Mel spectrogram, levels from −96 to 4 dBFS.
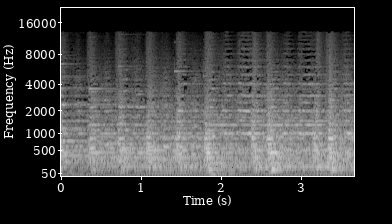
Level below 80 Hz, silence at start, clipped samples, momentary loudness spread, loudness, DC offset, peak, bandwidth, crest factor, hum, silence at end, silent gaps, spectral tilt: -46 dBFS; 0 s; under 0.1%; 5 LU; -22 LUFS; 0.3%; -4 dBFS; 13 kHz; 18 dB; none; 0 s; none; -6 dB/octave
